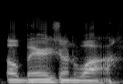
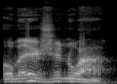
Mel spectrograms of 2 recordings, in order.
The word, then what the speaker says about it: Auberjonois: our visitor early the the way to pronounce Renee's last name is Auberjonois Auberjonois yeah definitely French yeah I would say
